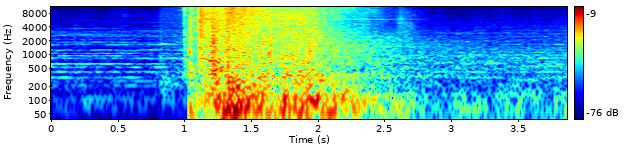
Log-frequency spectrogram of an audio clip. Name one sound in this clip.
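A soft magical whoosh swells and fades.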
